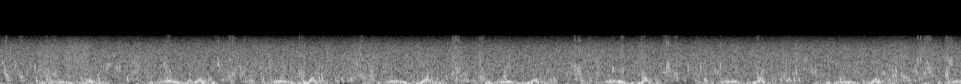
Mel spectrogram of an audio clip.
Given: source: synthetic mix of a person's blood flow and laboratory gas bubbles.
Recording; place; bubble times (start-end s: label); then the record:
Doppler ultrasound of blood flow; precordium
0.00-0.59 s: bubbles
0.79-0.91 s: bubbles
0.94-1.55 s: bubbles
1.61-1.79 s: bubbles
1.85-1.95 s: bubbles
2.01-2.86 s: bubbles
2.95-3.27 s: bubbles
3.31-3.89 s: bubbles
4.15-4.88 s: bubbles
5.01-5.14 s: bubbles
5.34-6.06 s: bubbles
6.08-6.26 s: bubbles
6.39-7.25 s: bubbles
7.54-7.67 s: bubbles
7.71-8.19 s: bubbles
8.38-8.51 s: bubbles
8.75-9.38 s: bubbles
9.42-9.56 s: bubbles
From the record:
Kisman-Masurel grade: 342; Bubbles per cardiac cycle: rolling drumbeat, 9 or more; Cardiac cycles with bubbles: 100%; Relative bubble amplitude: moderate (0.250 to 0.450); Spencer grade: 3 (all of the cardiac periods contain showers or single bubble signals, but not dominating or overriding the cardiac motion signals); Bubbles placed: anywhere in the cardiac cycle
